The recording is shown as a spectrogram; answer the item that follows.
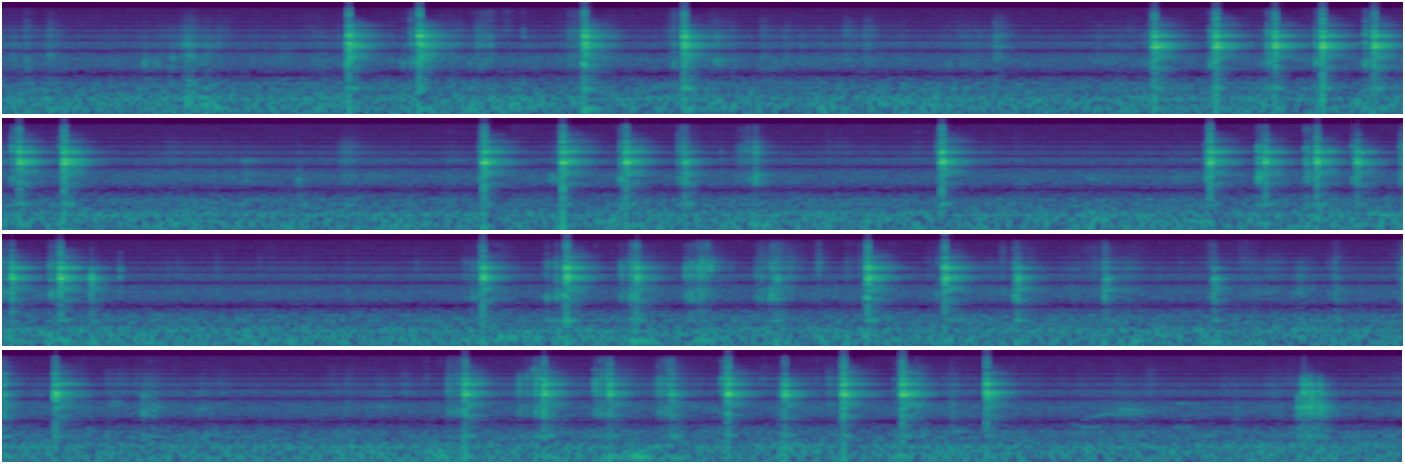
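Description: Small paring knife chopping garlic cloves on a wooden cutting board: quick runs of sharp taps, about five a second, in bursts of a second or two with short pauses between.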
